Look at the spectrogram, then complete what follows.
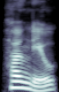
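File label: "香料", Cantonese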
